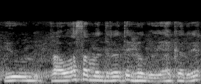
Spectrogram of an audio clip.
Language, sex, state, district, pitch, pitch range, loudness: Kannada, male, Karnataka, Dharwad, 180 Hz, 170-190 Hz, -13 LUFS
